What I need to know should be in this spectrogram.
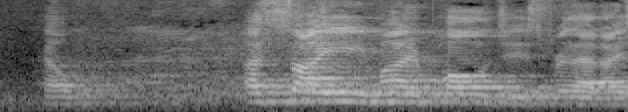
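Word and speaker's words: açaí: this the one thing I didn't learn to pronounce aai help asai my apologies for that I stand corrected Tony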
